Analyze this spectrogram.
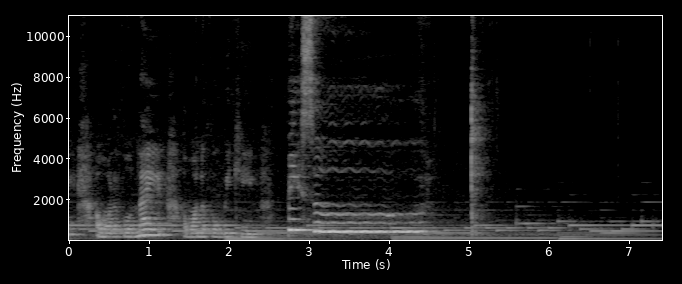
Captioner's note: kiss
